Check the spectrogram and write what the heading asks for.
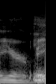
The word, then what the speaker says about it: Ayurvedic: Ayurvedic.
